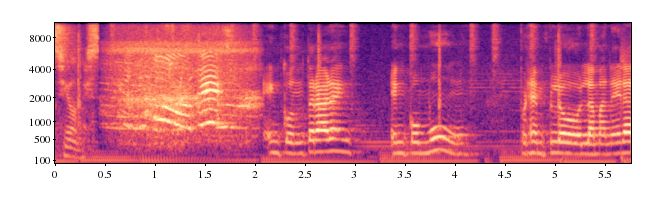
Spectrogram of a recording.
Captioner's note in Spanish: Voces de niños jugando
